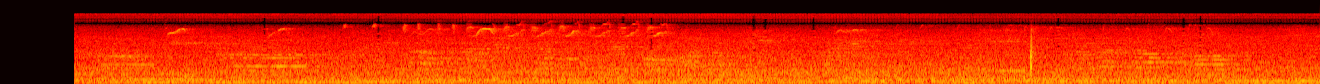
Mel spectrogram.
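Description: Outdoor garden ambience: small birds chirping in quick runs of short, high notes during the first half, over a steady background hiss and low hum. A single sharp click near the end.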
